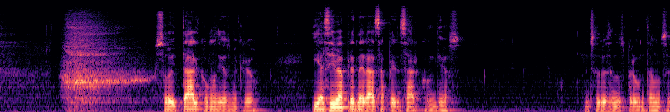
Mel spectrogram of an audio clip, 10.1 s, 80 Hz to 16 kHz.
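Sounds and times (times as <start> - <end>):
deep inhale: 0.0 - 2.4, 4.1 - 4.6
speech: 2.4 - 4.0, 4.7 - 7.0, 8.8 - 10.0.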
